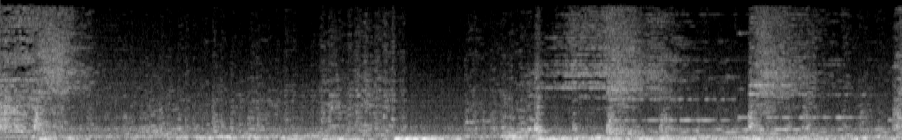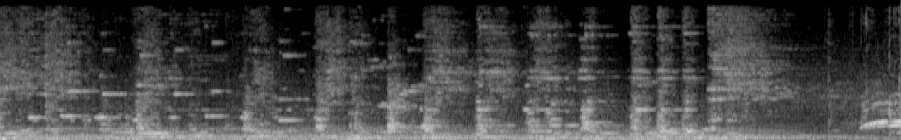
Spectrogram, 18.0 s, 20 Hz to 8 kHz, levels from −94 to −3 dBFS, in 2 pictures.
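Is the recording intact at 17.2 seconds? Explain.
No. A speech-tuned noise suppressor was left running on this material and treats its steady tones, ambience and tails as noise, so held sound pumps and thins, with a level swing of around 10 dB. Around 17.2 s it goes further: the suppressor took the sound from 16.52 to 17.62 s for noise and pulled it down by up to about 5 dB. Sustained parts sag and decays are cut short, while sharper onsets mostly survive.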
